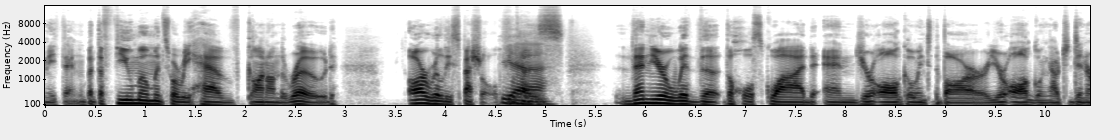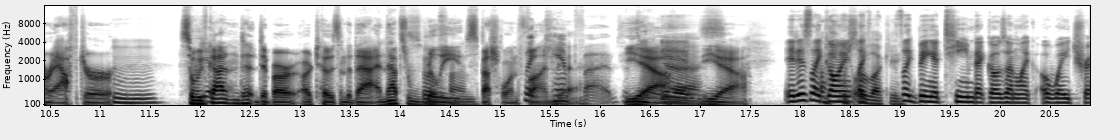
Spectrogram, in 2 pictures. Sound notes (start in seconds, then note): 16.2 all agreeing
